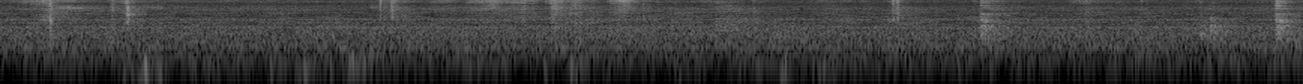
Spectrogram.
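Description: Faint, irregular clicks and taps of a deck of tarot cards being handled and a card laid down on the table, with a soft thump just under a second in.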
